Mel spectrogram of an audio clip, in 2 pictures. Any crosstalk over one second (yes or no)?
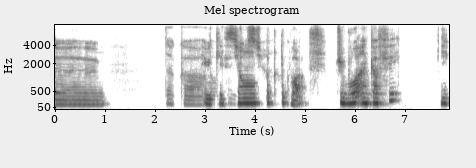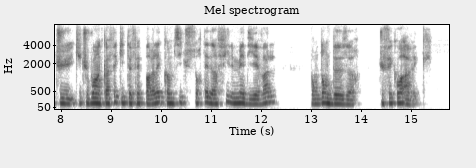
yes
